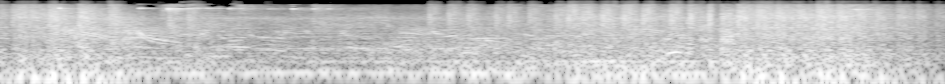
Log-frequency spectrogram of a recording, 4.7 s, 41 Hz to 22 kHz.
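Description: Gunfire in Haze on PS3 during a landcarrier assault: continuous rapid automatic fire, loud and close, rattling without a break for several seconds.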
